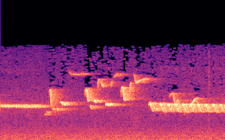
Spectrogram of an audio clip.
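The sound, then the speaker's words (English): A winter wren, a tiny bird, sings in the boreal forest of Alberta, a long, rapid string of high, tinkling trills and warbles that runs on without pause, bright and fairly loud over a soft background hiss. “And that's a tiny bird that produces a very loud song, and here in Alberta, at least in the boreal.”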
